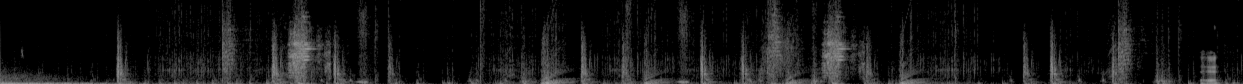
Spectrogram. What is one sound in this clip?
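Video game swords whoosh and clang in quick bursts.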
